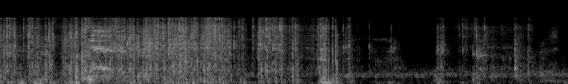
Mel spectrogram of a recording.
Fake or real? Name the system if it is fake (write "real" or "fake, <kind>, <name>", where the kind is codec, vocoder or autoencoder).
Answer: fake, vocoder, BigVGAN v2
